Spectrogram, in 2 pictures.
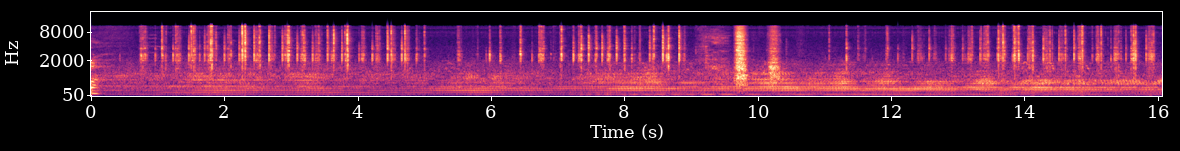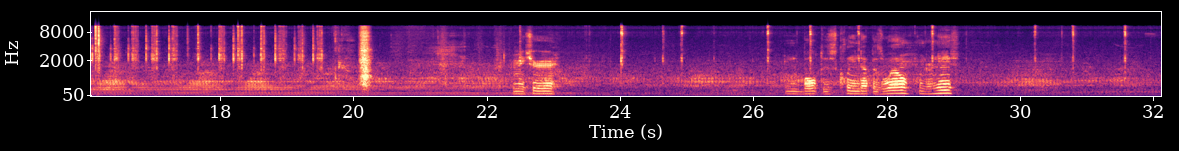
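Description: Razor blade scraping paint off a metal ground point on the engine: rapid scratching strokes, densest over the first several seconds, then sparser scrapes and ticks. The aim is a clean ground surface for the wiring.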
